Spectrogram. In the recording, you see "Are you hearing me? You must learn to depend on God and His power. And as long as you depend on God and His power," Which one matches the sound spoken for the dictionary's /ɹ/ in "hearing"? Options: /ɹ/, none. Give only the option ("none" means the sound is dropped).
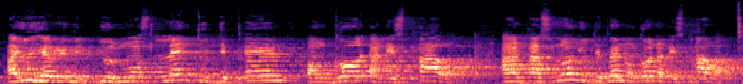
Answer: /ɹ/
